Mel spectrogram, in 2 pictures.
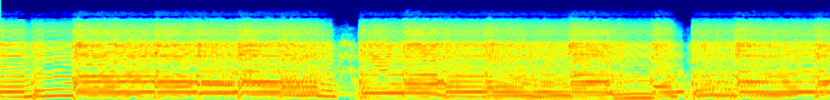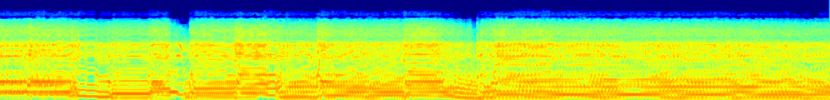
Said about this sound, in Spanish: También es habitual, cuando después de escuchar este fantástico, estos acordes de guitarra,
